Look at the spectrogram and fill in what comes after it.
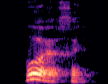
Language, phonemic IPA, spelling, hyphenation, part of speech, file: Dutch, /ˈɦoː.rə.ɣə/, horige, ho‧ri‧ge, adjective / noun, Nl-horige.ogg
- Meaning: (adjective) inflection of horig: 1. masculine/feminine singular attributive 2. definite neuter singular attributive 3. plural attributive; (noun) serf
